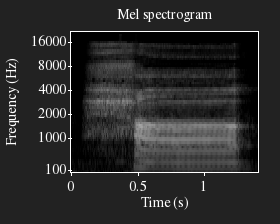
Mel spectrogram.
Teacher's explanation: দুইটা হরফ আমি এখানে লিখে বোঝাবো আপনাদের এই যে হরফটা হা এটা আপনাকে কন্ঠের মাঝখান থেকে চাপ দিয়ে এবং চিকন করে বলতে হবে হা এরকম এটা উচ্চারণ করার সময় এরকম একটা শব্দ হবে হা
